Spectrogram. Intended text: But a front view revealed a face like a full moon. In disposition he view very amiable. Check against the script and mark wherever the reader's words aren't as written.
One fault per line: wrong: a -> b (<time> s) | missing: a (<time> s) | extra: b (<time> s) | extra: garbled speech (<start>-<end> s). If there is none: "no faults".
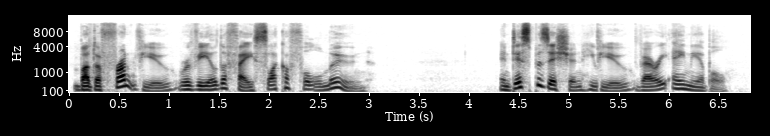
no faults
